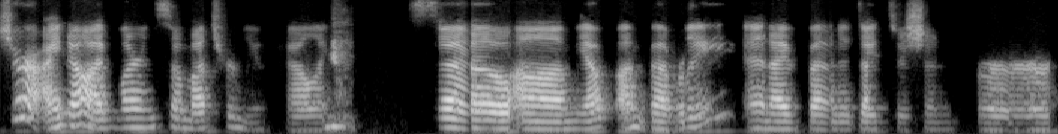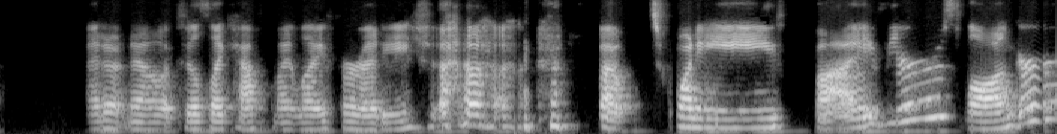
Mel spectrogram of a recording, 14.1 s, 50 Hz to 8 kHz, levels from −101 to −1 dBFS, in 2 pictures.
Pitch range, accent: 160-185 Hz, American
